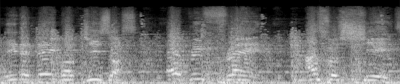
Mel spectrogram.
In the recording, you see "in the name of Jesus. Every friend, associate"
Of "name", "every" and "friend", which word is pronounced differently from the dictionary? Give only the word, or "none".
none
